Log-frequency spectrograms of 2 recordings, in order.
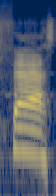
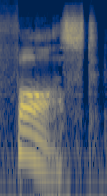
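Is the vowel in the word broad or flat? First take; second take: flat; broad. First: The vowel is a flat front 'a' sound. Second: The vowel is a broad back 'ah' sound. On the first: "He doesn't say fast" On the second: "He says fast"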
